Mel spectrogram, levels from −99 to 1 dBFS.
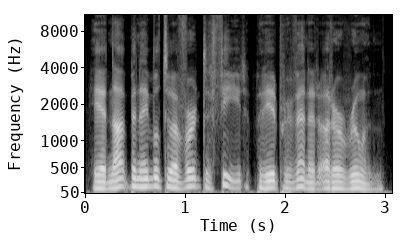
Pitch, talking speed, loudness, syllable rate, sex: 125 Hz, 275 wpm, -18 LUFS, 7.0 syllables/s, male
